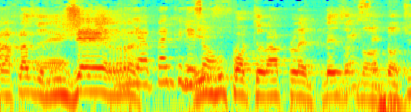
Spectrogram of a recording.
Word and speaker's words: Niger: est il sont même quand vous nous dites Niger nigère le r là sinon Isma va vous porter plainte à la place de nigère il vous portera PL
